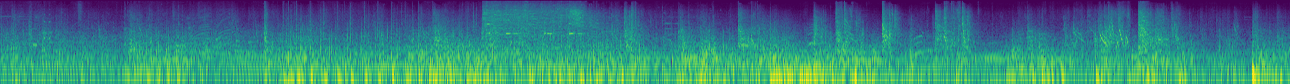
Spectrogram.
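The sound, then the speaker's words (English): Gunfire from whole magazines being emptied in a video game: dense, rapid automatic bursts and heavy booms overlap continuously, with many shots throughout. “I'm just firing whole entire magazines into these guys, and they're not fucking dying with this piece of shit.”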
